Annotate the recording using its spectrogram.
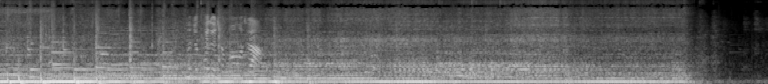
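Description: A garage door rattles as it rolls open.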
